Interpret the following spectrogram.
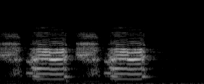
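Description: Donkey braying: two hee-haws, each a higher, rasping drawn-in 'hee' followed by a louder, lower 'haw', after which it stops.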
